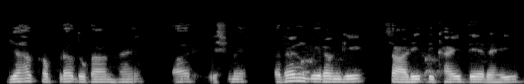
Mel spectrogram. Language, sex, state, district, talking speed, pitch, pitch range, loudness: Hindi, male, Chhattisgarh, Balrampur, 135 wpm, 125 Hz, 120-130 Hz, -18 LUFS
